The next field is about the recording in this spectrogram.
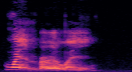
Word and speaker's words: Wimberley: Wimberly. – Okay, and how do you spell that? – W-I-M-B-E-R-L-E-Y.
